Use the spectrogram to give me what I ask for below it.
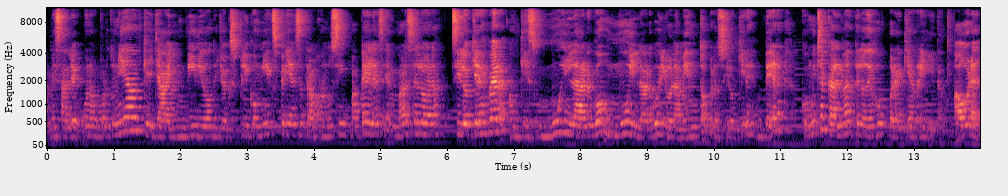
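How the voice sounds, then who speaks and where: A young adult woman from Venezuela, telling a personal story in a chatty, animated vlog. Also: mid-range voice. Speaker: vlogger telling her story. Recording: echoey room, mic at a distance, soft music.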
